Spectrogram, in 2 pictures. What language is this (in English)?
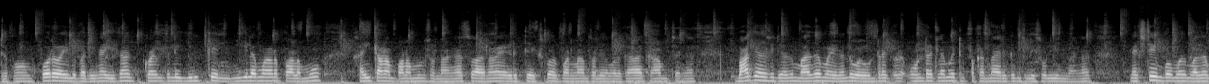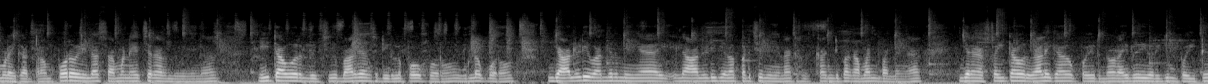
Thai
